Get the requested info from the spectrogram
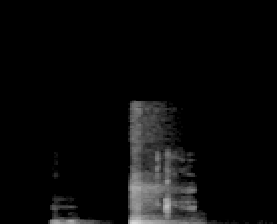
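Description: A person clearing their throat over the meeting audio: a short faint sound about half a second in, then a louder one about a second in.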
